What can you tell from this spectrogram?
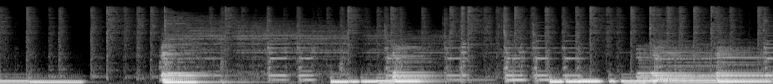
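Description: Recorded funk-pop music led by an electric bass line, with guitar and drums. The music cuts out for under a second about a second in, then comes back at full level.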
